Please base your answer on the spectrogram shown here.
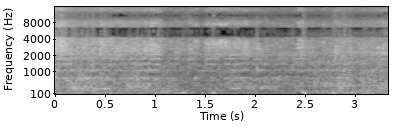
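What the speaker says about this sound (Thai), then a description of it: "มากดชักโครกกัน" Toilet flush in a video game: a loud, steady rushing of water with a gurgling roar that fills the whole clip, no talk over it.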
